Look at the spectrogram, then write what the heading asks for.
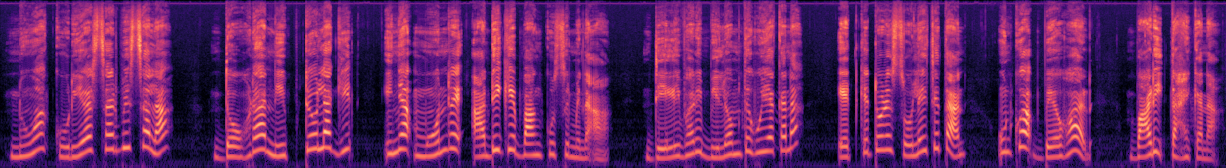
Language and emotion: Santali, disgusted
